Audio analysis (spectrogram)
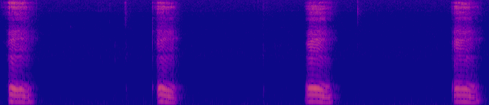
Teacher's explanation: just know that those two vowels have same 에 sound.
